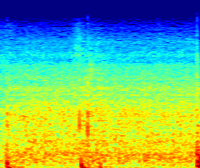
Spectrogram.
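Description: Steady room noise and hiss with no speech, broken by a few faint low knocks.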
